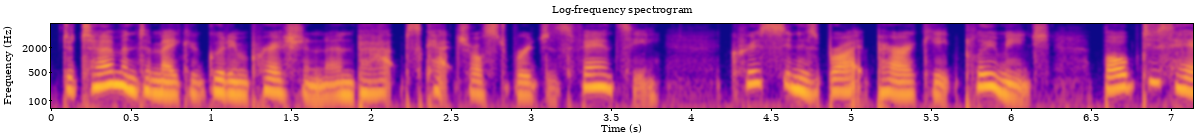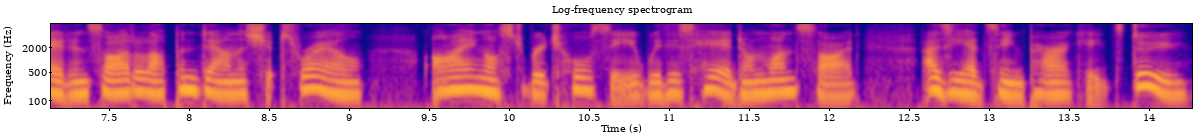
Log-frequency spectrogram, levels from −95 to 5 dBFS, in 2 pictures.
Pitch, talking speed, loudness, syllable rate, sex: 165 Hz, 180 wpm, -20 LUFS, 5.3 syllables/s, female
